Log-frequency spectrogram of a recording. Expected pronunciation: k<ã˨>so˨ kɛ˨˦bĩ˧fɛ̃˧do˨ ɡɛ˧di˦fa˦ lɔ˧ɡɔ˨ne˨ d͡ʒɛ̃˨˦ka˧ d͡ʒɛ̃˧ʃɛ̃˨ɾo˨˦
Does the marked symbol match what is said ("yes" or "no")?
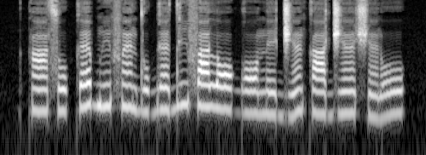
yes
